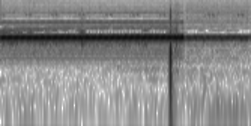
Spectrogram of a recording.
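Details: Mole cricket trill played to lure crickets into traps, a continuous high even-pitched buzz, broken by one sharp knock near the end, after which the trill carries on more quietly.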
